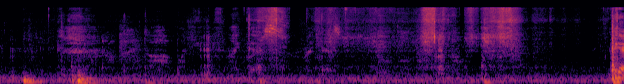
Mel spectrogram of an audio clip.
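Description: Hands tap and bump against paper on a table.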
